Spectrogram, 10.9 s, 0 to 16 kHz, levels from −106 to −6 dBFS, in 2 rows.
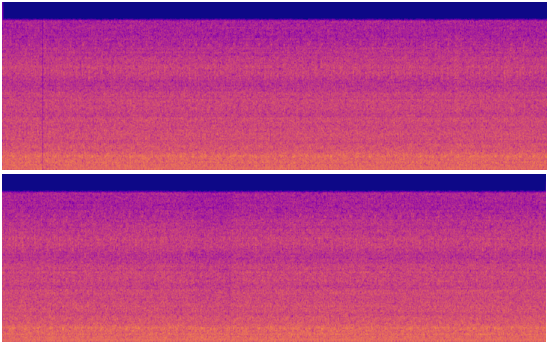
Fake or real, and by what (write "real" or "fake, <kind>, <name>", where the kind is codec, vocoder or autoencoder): real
